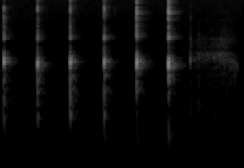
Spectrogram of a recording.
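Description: A run of six light clicks at the lips, evenly spaced at about three a second, made while thinking.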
